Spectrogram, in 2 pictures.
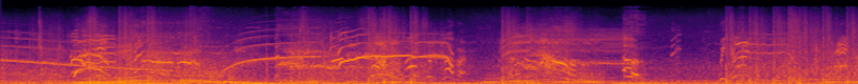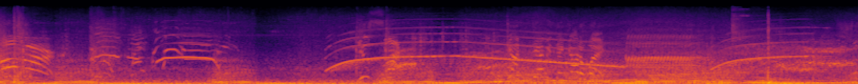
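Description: A police siren wails and yelps close by.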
